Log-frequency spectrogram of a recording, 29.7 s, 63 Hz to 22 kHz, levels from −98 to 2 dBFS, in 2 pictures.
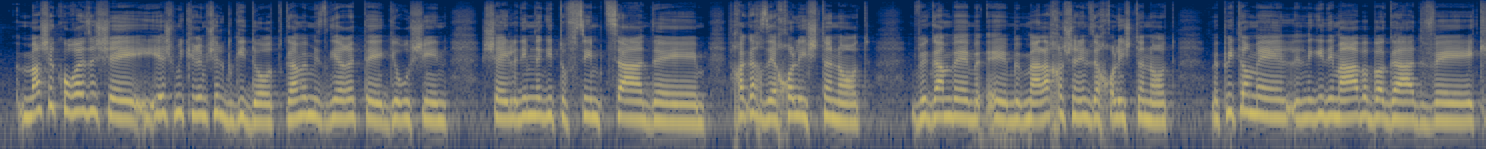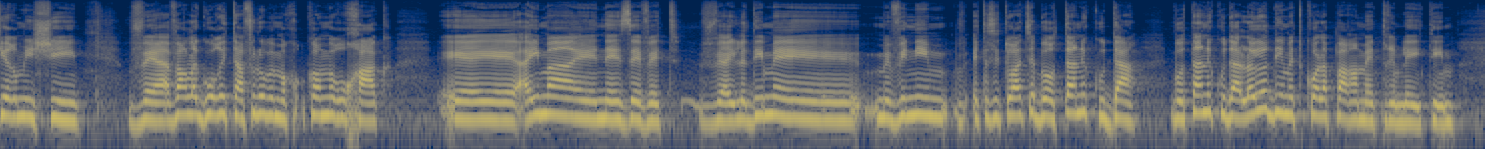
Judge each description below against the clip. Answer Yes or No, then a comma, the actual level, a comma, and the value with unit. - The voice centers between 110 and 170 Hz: No, high, 215 Hz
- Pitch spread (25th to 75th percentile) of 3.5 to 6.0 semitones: No, average, 3.0 semitones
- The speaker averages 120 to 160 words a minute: Yes, average, 125 wpm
